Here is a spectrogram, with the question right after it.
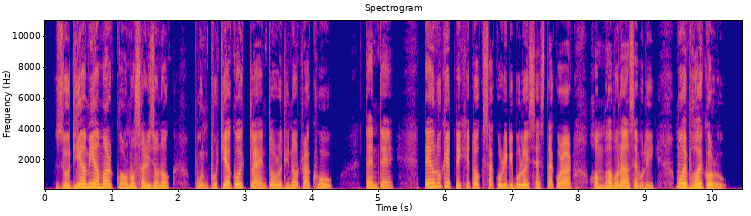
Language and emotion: Assamese, fearful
